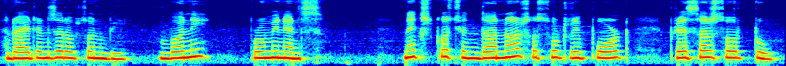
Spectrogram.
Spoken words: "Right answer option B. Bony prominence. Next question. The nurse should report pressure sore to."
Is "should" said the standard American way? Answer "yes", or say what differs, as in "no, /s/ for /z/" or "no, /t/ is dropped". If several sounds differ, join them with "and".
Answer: no, /s/ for /ʃ/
